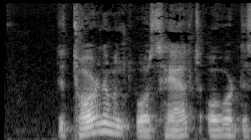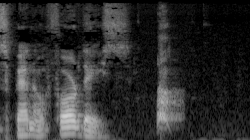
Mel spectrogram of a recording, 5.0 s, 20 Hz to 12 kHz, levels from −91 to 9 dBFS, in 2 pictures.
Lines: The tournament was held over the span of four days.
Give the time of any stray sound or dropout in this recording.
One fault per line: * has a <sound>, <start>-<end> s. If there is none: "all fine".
* has a bark, 4.1-4.4 s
